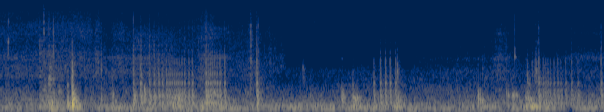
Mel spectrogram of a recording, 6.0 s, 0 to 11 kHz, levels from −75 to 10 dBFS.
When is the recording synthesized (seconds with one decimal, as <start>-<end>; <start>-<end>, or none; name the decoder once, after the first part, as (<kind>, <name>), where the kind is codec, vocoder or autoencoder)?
4.3-5.1 (vocoder, WaveNeXt)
